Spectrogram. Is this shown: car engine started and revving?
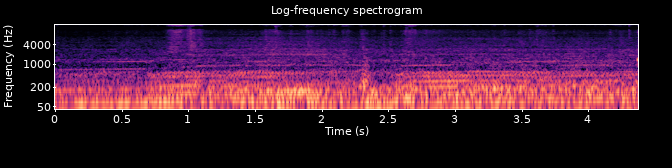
yes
